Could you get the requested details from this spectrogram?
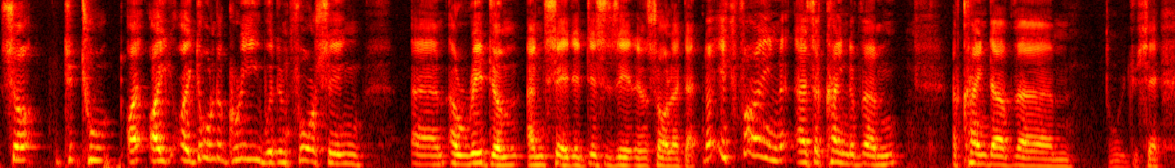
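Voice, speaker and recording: A man with a Cork accent talks at a fairly slow pace in a high voice. His pitch swings very widely and his loudness rises and falls in big swings. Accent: Cork Irish. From Ireland, Cork. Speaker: poet. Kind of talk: casual discussion. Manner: halting, many repetitions.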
